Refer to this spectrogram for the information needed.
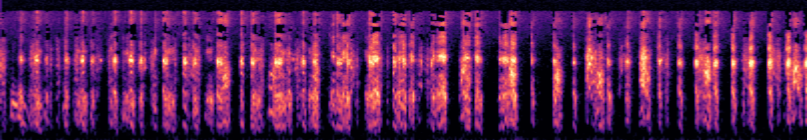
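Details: Partridge giving a fast, unbroken series of harsh, scratchy chattering notes, several per second, sustained through the whole stretch with no other clear sounds.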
